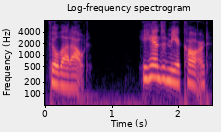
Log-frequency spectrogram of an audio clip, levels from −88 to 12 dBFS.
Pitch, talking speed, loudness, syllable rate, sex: 200 Hz, 190 wpm, -17 LUFS, 5.2 syllables/s, female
